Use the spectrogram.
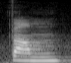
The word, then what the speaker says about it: thumb: It's always silent when it follows the letter M. Climb, crumb, lamb, thumb, dumb, and plumber. So practice them with me. I'm not pronouncing the B, I'm just pronouncing the M consonant sound.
